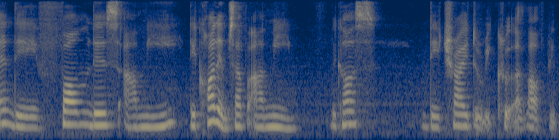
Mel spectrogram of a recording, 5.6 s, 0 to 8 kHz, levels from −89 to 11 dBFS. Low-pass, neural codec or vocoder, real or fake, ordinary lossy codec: none; none; real; none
